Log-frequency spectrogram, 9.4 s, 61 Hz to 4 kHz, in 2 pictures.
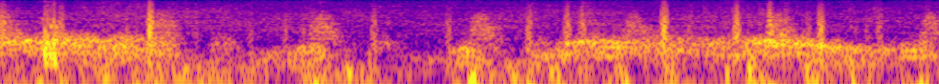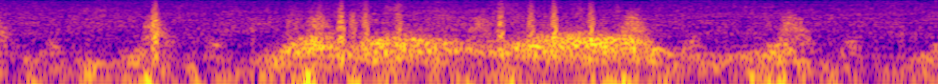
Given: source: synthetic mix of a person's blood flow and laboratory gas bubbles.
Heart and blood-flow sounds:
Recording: Doppler ultrasound of blood flow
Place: subclavian vein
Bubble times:
0.21-0.33 s: bubbles
From the record:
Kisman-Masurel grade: 112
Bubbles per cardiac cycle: 1 to 2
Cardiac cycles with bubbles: 1 to 10%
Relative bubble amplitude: moderate (0.250 to 0.450)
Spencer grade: 1 (occasional bubble signal discernible with the cardiac motion signal, with majority of cardiac periods free of bubbles)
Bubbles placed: anywhere in the cardiac cycle

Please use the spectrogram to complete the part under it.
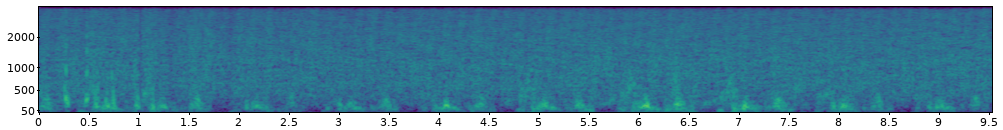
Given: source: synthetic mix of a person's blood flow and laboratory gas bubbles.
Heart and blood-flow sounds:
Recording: Doppler ultrasound of blood flow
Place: precordium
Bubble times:
0.21-0.33 s: bubbles
0.44-0.79 s: bubbles
0.94-1.01 s: bubbles
From the record:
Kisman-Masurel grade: 221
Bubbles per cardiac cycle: several, 3 to 8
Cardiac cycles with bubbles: 10 to 50%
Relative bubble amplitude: barely perceptible (0.100 to 0.250)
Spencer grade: 2 (many but less than half of the cardiac periods contain bubble signals, singularly or in groups)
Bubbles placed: only in the low amplitude regions of the cardiac cycle

